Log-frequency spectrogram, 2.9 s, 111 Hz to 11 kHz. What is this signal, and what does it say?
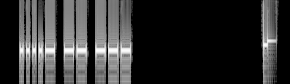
Morse code, heard as a keyed tone, about 38 wpm, 700 Hz. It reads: 4MO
